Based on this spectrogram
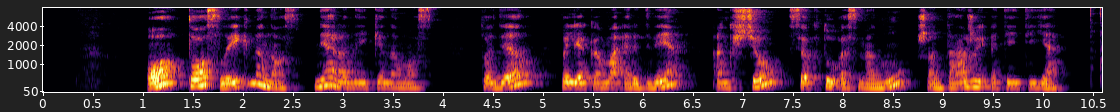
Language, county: Lithuanian, Šiauliai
